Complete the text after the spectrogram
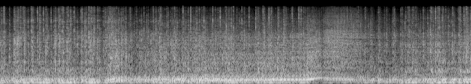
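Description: A car's engine revs up and drops back.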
